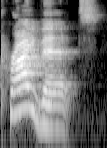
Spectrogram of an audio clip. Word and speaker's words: private: locate dedicate relate plate but private even though it has that same spelling it does not rhyme with the other words okay number six considerate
